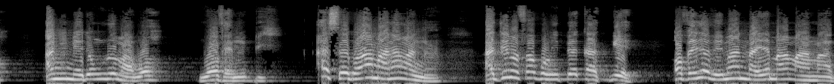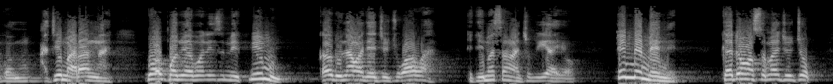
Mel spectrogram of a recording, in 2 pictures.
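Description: Hard clipping runs through the whole of this speech recording: the signal is driven about 16 dB past what the converter or gain stage can pass, so a large share of samples, roughly one in seven, is cut flat at that stage's limit. Those squared-off peaks add harsh high harmonics, heard as a constant fuzz on every loud syllable.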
